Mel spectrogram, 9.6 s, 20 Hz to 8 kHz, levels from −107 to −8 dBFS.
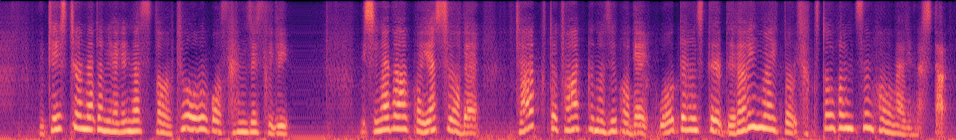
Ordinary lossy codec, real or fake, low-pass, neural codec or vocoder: none; fake; none; codec, 16 kHz, 0.5 kbps, FreqCodec, smaller model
